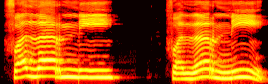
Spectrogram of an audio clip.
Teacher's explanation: ആളുകൾ സാൽ പറയുമ്പോൾ സ എന്നുള്ള സൗണ്ട് ആണ് വരുന്നത് അപ്പൊ ശ്രദ്ധിക്കുക ട്ടോ നാവിന്റെ അറ്റം മുകളിലുള്ള പല്ലിന്റെ അറ്റത്തിൽ തട്ടണം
